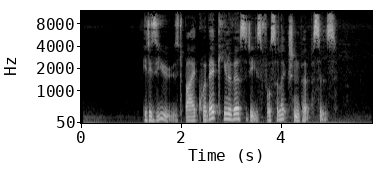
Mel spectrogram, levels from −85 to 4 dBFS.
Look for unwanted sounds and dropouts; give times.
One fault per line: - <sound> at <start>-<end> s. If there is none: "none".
none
